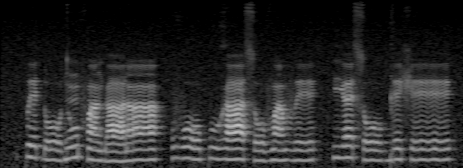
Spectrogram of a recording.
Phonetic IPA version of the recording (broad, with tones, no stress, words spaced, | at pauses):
pe˦ɗoː˨dũ˦ fã˧ɡaː˨ ɾã˦ | voː˦˨pu˧ɣaː˧ so˨vã˧ve˧ | jɛ˦soː˨ɡe˧ʃeː˧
